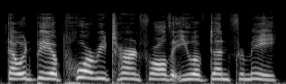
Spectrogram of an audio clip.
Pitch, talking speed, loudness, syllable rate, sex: 240 Hz, 295 wpm, -17 LUFS, 5.6 syllables/s, female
